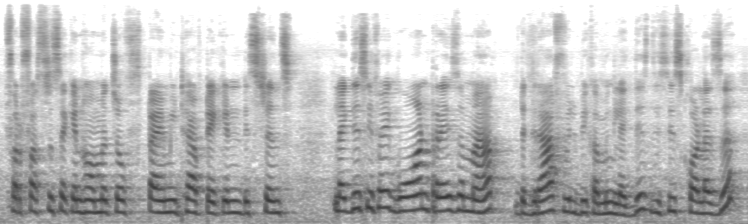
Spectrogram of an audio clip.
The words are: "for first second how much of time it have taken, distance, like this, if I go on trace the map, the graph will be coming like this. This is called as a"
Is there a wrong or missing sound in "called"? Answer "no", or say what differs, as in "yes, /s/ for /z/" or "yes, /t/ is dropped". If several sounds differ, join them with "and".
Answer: no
